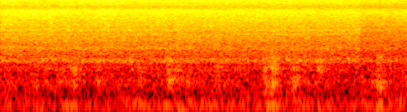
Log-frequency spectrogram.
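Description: Shrimp sizzling in a hot cooking pan, a steady loud broadband hiss that stays even throughout, close up, with faint low clatter underneath and no talk.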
